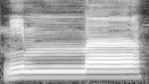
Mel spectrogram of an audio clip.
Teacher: Ini ada alif, sebelumnya ada huruf yang memiliki tanda baca fathah. Maka huruf yang memiliki tanda baca fathah ini dibaca panjang, sehingga ma dibaca panjang. Mad tabi'i panjangnya 2 harokat.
